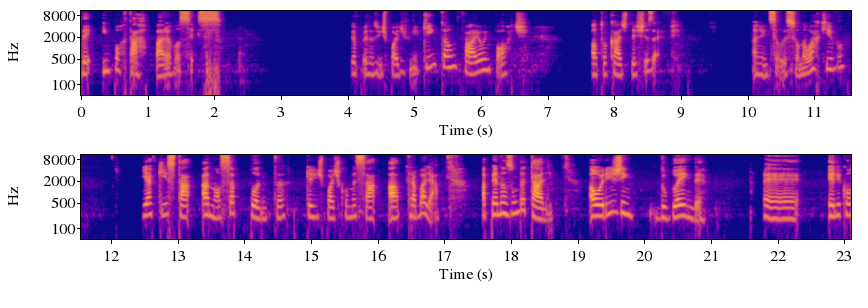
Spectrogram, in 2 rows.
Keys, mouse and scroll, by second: 3.7 click, 8.1-8.8 drag, 12.5-15.7 middle drag, 15.7-16.3 scroll up 1, 16.3 scroll up 1, 16.5-17.2 shift+middle drag, 17.2-17.7 scroll up 1, 17.7-22.3 middle drag.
